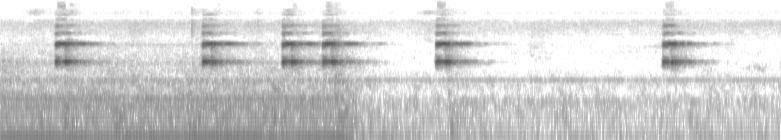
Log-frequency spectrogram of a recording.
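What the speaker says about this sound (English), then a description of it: "timer." A kitchen timer beeps in short, bright electronic chirps, some doubled, spaced irregularly over a few seconds, close by and clear above a low appliance hum that cuts out partway through.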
